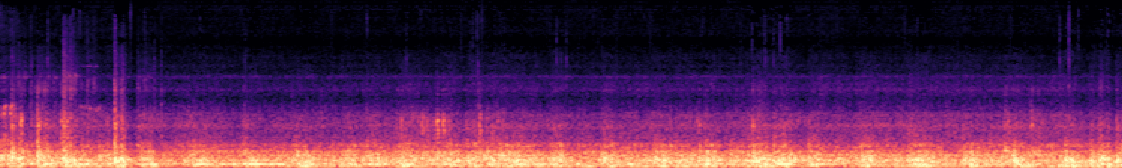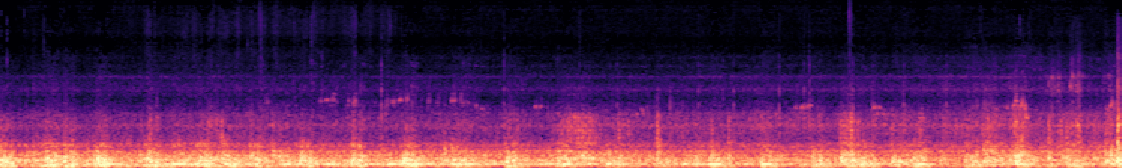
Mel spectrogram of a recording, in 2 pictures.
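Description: Running sound of a State Railway of Thailand sleeper express heard inside the coach: a steady low rumble of the wheels on the track while the train runs at speed.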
